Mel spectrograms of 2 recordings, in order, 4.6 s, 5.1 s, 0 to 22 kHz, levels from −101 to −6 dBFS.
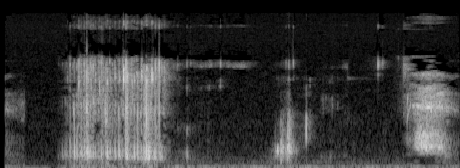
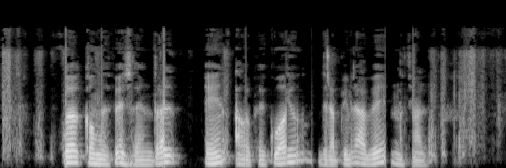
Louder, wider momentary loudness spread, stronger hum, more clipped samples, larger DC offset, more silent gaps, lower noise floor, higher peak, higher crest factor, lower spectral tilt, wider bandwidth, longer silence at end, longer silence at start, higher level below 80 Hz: about the same, -26 LUFS vs -24 LUFS; first, 22 LU vs 18 LU; neither; neither; neither; neither; first, -60 dBFS vs -47 dBFS; about the same, 0 dBFS vs -2 dBFS; first, 30 dB vs 22 dB; second, -3 dB/octave vs -7 dB/octave; first, 16 kHz vs 11.5 kHz; second, 0 s vs 0.3 s; about the same, 0.05 s vs 0.05 s; about the same, -56 dBFS vs -52 dBFS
